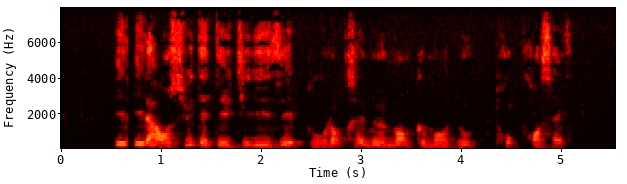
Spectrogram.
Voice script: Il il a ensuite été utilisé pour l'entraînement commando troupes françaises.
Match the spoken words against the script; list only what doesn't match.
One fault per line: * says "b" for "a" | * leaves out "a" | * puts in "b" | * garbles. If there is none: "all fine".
all fine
